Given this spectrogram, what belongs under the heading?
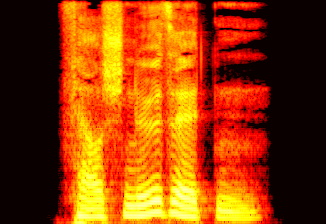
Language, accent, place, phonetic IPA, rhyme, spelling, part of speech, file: German, Germany, Berlin, [fɛɐ̯ˈʃnøːzl̩tn̩], -øːzl̩tn̩, verschnöselten, adjective, De-verschnöselten.ogg
- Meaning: inflection of verschnöselt: 1. strong genitive masculine/neuter singular 2. weak/mixed genitive/dative all-gender singular 3. strong/weak/mixed accusative masculine singular 4. strong dative plural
